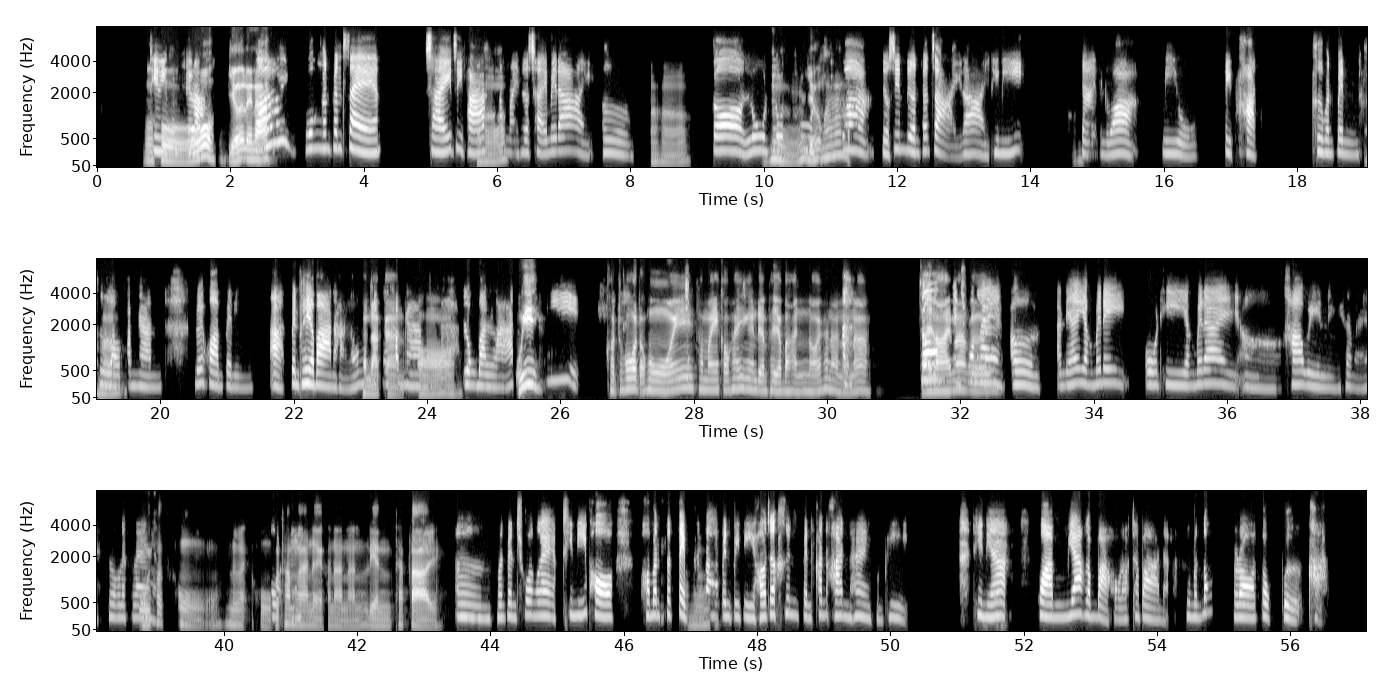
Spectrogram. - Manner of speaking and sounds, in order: surprised: "อุ๊ย !"; other background noise
- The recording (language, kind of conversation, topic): Thai, unstructured, เงินออมคืออะไร และทำไมเราควรเริ่มออมเงินตั้งแต่เด็ก?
